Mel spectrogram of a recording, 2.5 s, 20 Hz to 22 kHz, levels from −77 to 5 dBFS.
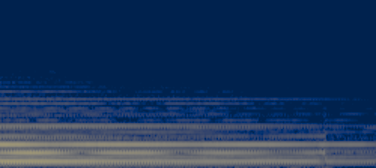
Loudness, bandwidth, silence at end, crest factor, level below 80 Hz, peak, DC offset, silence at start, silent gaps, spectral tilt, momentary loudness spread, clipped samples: -31 LUFS; 4.1 kHz; 0 s; 12 dB; -62 dBFS; -18 dBFS; under 0.1%; 0 s; none; -10.5 dB/octave; 12 LU; under 0.1%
